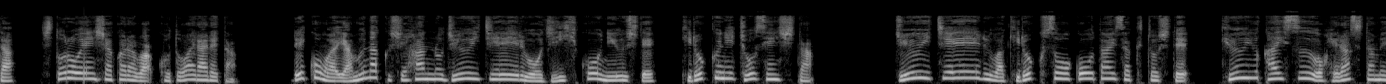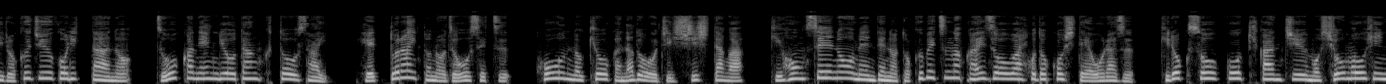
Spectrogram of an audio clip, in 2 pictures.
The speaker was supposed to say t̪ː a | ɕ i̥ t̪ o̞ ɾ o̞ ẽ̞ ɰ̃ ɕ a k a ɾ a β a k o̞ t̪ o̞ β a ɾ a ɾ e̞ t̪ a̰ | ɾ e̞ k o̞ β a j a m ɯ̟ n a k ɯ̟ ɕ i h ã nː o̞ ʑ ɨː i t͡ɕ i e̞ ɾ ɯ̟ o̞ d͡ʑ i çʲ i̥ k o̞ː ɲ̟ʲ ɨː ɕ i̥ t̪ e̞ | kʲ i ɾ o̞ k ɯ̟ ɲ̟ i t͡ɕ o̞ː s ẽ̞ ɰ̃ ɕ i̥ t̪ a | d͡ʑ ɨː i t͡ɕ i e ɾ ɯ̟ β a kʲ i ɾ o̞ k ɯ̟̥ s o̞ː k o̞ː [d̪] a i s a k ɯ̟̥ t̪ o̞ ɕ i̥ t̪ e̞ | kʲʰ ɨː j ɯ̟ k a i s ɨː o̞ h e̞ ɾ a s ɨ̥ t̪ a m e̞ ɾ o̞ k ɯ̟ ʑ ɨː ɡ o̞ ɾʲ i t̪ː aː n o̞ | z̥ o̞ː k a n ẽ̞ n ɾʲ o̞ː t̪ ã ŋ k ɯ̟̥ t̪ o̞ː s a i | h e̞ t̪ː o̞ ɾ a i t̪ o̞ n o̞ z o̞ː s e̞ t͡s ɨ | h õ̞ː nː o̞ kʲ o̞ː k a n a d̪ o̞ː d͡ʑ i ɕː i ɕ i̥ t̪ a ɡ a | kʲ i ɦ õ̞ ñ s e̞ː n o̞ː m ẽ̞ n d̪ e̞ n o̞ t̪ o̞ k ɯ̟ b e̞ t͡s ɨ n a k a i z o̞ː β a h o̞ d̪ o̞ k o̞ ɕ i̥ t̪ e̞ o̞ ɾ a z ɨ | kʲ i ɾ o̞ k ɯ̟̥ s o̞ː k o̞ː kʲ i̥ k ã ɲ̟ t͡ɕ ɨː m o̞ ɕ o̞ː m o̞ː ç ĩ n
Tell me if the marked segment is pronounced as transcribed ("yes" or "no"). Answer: no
